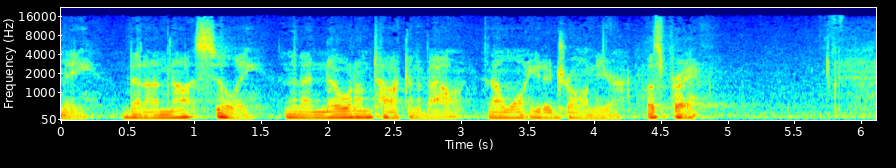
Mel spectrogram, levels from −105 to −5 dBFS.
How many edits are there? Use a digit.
3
